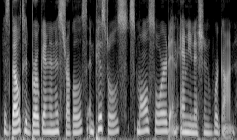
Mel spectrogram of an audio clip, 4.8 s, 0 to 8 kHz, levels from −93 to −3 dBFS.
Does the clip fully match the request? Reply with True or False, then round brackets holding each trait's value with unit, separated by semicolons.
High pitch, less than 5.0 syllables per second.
False (180 Hz; 4.8 syllables/s)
